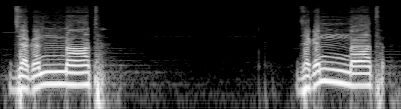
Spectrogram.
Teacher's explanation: जगत नाथ जगन्नाथ जगन्नाथ ता के जगह पर न हो गया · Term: अनुनासिक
